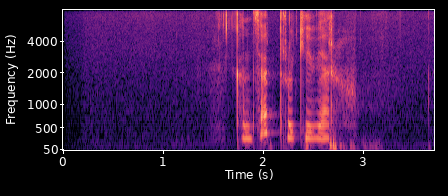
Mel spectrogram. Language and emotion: Russian, neutral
